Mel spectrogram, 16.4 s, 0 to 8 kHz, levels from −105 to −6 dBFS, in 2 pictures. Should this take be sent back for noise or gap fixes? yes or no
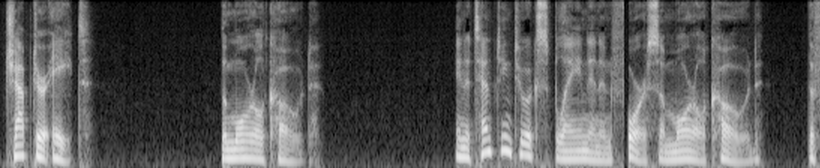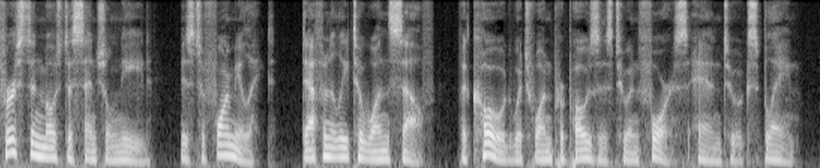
yes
